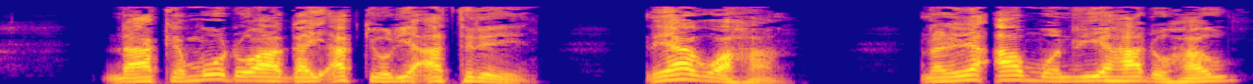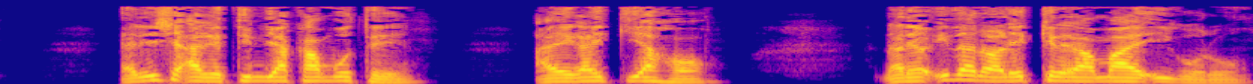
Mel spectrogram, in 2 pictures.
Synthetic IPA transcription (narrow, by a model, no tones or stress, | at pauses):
nakɛmoːndowaɡaiʔakeoɾiaʔateɾe | ɾeaɣwaɦa̰ | naɾeɾeaʔamwɔneɾiɛɦaːdoɦau | ɛɾeiʃ̬aaɣetiniakamote | aeɣaikiaɦɔ | naɾejɔʔiðanɔɾekeɾeɾamaeiɣoɾo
